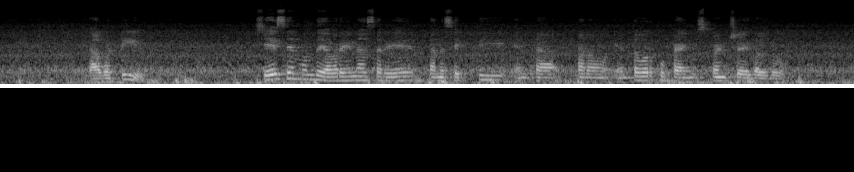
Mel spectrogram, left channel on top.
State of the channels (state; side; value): silent; right; digital silence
